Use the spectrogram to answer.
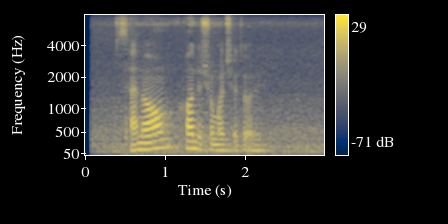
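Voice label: "Salam", Persian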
